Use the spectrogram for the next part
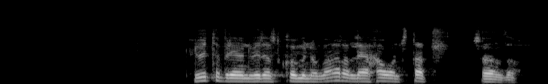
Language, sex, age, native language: Icelandic, male, 40-49, Icelandic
